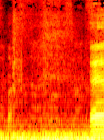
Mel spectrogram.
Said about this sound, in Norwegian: Jeg kjører bil samtidig som spiller inn denne introen her. Og de sier at du skal aldri bruke telefonen samtidig som du kjører bil.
